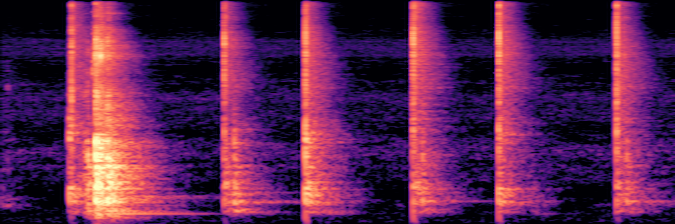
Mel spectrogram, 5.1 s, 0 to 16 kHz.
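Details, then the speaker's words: 1936 BB truck with positive-ground electrics: six sharp single clunks about a second apart with no cranking whir. The starter engages but lacks the power to turn the engine. "I'm thinking to grab the motor but it doesn't have enough power to turn the motor"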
